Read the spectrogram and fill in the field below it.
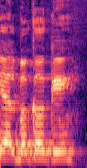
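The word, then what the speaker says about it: Albuquerque: Alphonso D एल्बुकर्की, spelling बोलना ALBUR, एक बार आप नाम वापस बोलो। अल्फांसो, अल्फांसो DED एल्बुकर्की, QUE आएगा लास्ट में, ठीक है, KARQUE, कर्की।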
